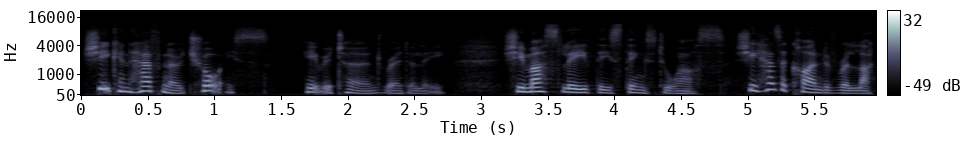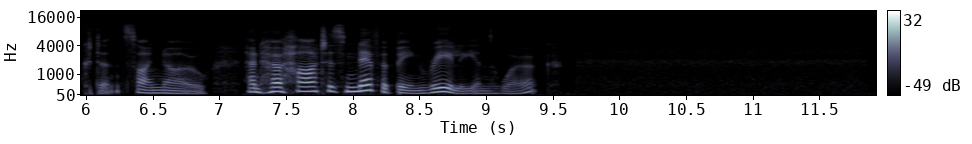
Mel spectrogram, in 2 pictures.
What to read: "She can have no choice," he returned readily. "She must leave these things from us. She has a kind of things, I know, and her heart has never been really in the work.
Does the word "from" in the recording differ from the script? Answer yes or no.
yes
